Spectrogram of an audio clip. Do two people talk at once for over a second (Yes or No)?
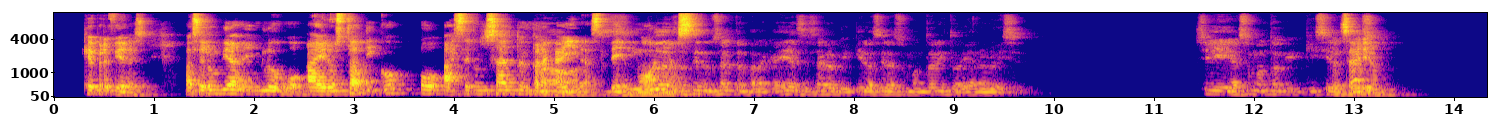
Yes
